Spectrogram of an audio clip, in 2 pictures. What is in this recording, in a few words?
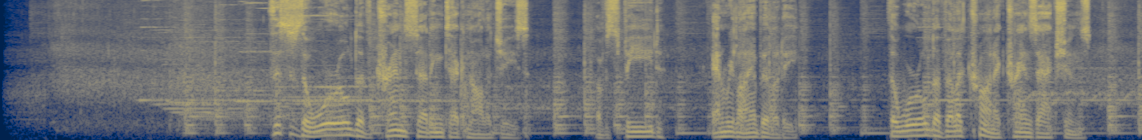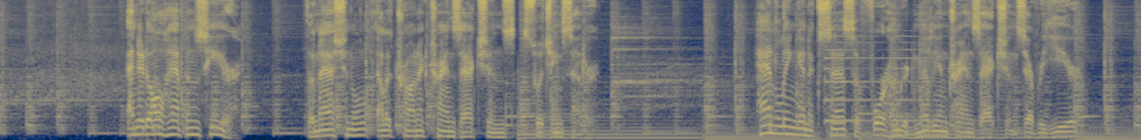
Industrial Delivery English, locucion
